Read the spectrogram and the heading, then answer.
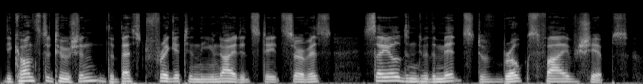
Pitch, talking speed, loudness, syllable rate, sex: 135 Hz, 170 wpm, -17 LUFS, 5.2 syllables/s, male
